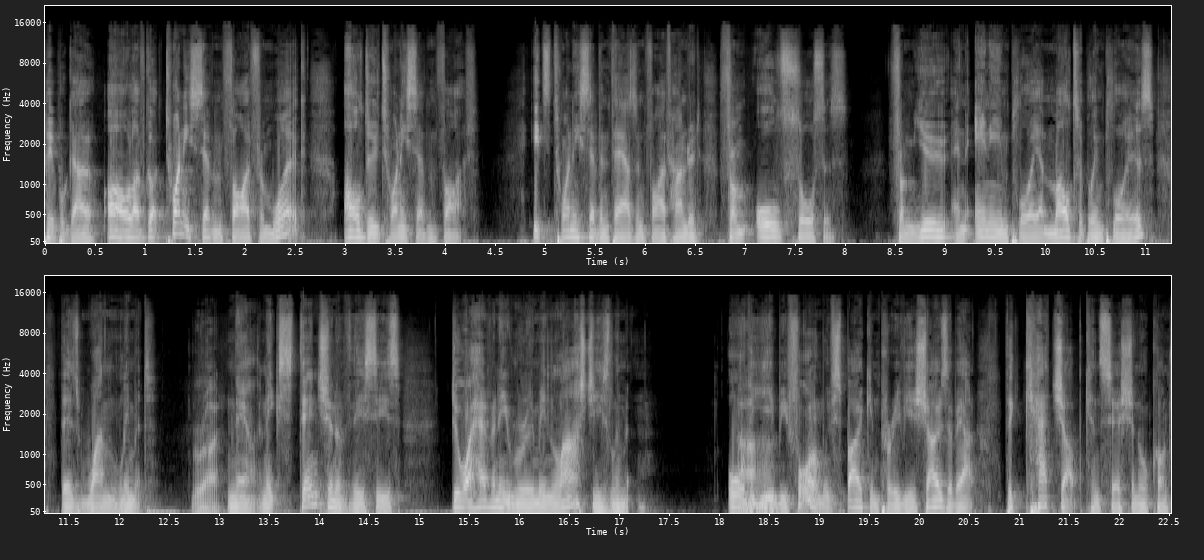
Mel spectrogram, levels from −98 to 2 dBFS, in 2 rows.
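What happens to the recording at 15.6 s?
Nothing goes wrong at 15.6 s; the speech runs on intact through that moment, with no dropout, click or distortion.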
